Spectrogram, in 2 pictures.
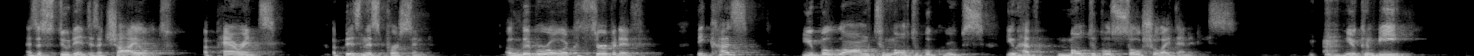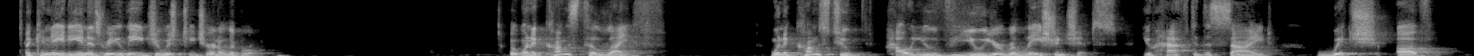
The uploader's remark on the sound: Recorded Live at Rohr Chabad NDG in Montreal, Canada. A Live Workshop.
